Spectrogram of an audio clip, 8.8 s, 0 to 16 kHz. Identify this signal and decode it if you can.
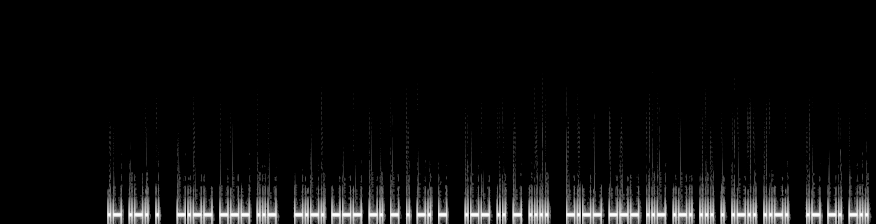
Morse code, heard as a keyed tone, about 44 wpm, 700 Hz. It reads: ARE YOU CONTENT WITH YOURSELF AND
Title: Sentences from Top 900 Words 45wpm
